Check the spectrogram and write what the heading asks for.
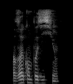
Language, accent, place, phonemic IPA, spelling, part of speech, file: French, France, Lyon, /ʁə.kɔ̃.po.zi.sjɔ̃/, recomposition, noun, LL-Q150 (fra)-recomposition.wav
- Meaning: 1. recomposition 2. process by which a compound word which has undergone phonetic changes is reformed anew from its constituents; the result of that process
